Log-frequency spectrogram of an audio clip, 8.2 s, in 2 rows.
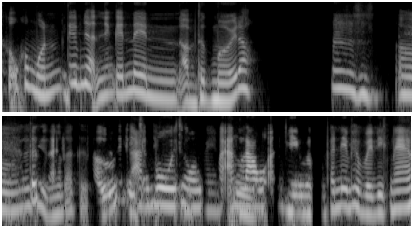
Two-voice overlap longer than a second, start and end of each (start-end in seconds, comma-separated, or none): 4.4-6.6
